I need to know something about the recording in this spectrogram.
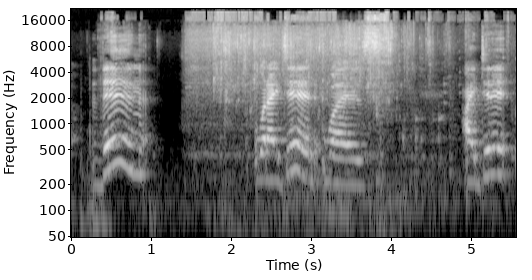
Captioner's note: water running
